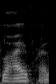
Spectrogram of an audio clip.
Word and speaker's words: Libra: And the sun is there now, not in Libra, which is, those who listen to me know it's actually pronounced Libra, like library in books.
